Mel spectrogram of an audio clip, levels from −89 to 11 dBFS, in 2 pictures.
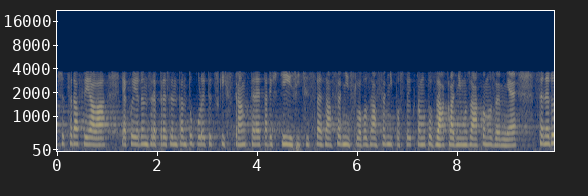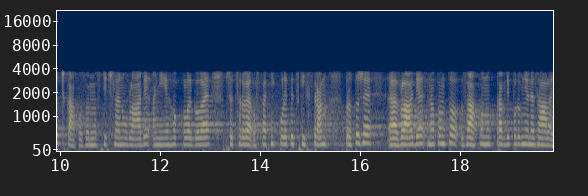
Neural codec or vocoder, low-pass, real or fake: none; 3.6 kHz; real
